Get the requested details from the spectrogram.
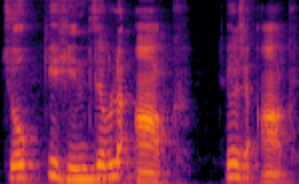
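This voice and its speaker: A man teaching Hindi vocabulary to Bengali speakers, explaining each word and repeating it slowly. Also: on the high side, animated. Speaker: language teacher. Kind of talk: vocabulary lesson.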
